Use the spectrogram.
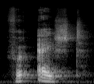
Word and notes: notwendig: /ˈnoːtvɛndɪç/

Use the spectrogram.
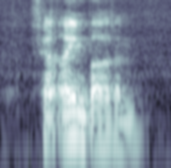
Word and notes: convenir: /kɔ̃v.niʁ/

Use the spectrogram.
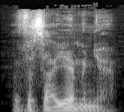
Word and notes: pareil: France; [pa.ʁɛj]

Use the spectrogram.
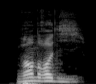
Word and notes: vendredi: [vɑ̃.dʁə.ˈdi]; France

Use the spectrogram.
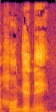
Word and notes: rengainer: /ʁɑ̃.ɡɛ.ne/

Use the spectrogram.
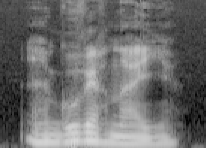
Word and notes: gouvernail: France; /ɡu.vɛʁ.naj/

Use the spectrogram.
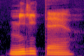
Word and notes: militaire: France; [mi.li.tɛʁ]

